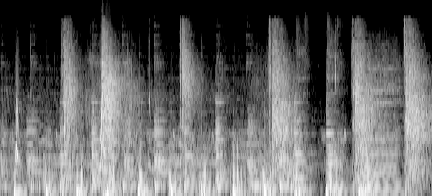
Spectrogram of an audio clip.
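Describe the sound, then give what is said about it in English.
A whip cracks again and again, loud, each sharp snap landing in a quick, uneven rhythm over a dense musical backing that plays throughout. “Then he took the whip and gave the king lessons in whip cracking.”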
